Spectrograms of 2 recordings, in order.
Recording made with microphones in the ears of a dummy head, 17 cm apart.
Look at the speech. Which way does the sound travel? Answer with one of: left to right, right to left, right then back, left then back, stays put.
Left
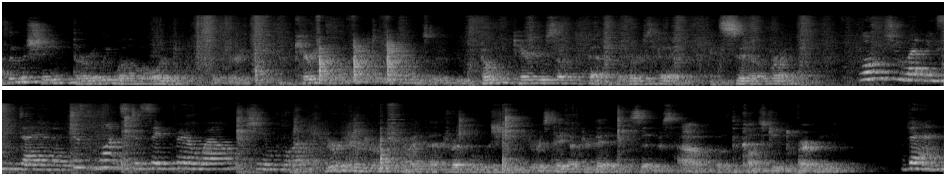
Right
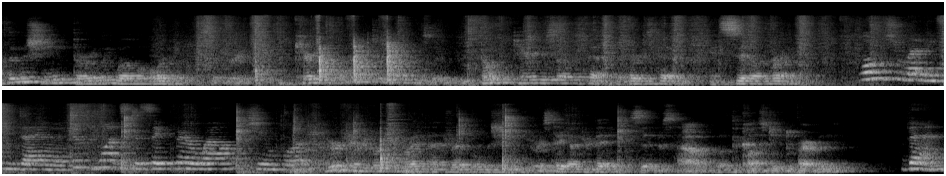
stays put.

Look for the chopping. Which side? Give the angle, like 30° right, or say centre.
20° right.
